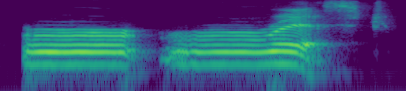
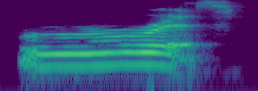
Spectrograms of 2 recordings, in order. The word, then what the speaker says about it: wrist: w r right there wrist wrist do you hear the w me either that's a silent w right there ankle chin thigh belly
